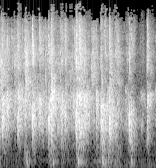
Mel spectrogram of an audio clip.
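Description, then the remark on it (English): A church crowd claps for a man whom the pastor praises for sharing his faith. Dense, overlapping handclaps sharpen into several louder bursts, then fade slightly toward the end. “Give him a hand.”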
